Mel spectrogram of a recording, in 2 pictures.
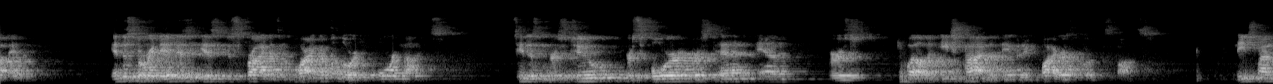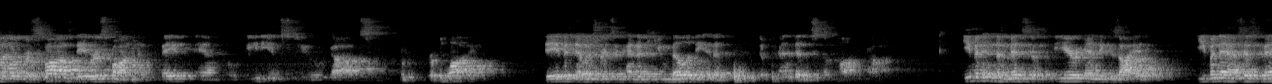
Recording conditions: poor sound quality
